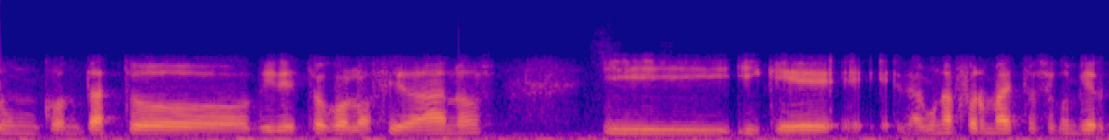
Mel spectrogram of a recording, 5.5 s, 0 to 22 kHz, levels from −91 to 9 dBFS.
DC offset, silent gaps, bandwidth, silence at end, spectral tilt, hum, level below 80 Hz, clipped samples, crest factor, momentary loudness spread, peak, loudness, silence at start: under 0.1%; none; 4.7 kHz; 0 s; -6.5 dB/octave; none; -48 dBFS; under 0.1%; 20 dB; 11 LU; -10 dBFS; -29 LUFS; 0 s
